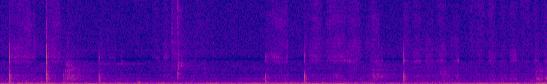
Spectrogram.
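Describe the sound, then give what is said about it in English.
Faint handwriting as a capital Greek beta is written, heard as a few short, scratchy ticks and soft rubbing strokes spaced irregularly over a quiet, low hum. “Here, again, I'll work in BV and I'll write capital beta.”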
